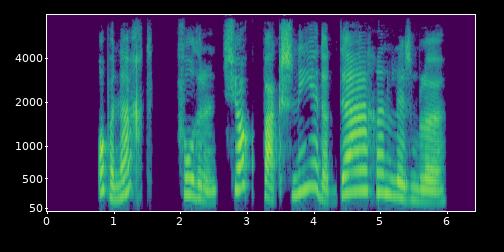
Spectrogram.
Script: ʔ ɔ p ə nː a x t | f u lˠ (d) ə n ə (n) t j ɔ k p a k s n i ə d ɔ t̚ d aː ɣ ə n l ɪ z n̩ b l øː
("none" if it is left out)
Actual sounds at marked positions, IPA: d, n

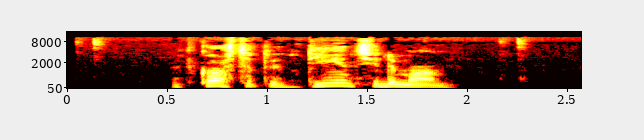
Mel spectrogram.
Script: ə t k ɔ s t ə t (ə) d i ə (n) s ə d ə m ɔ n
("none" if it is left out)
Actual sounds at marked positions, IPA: ə, n

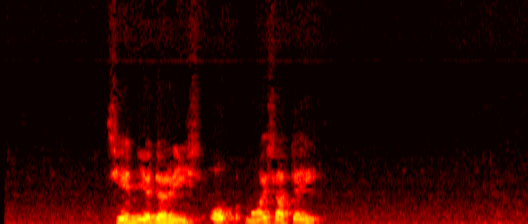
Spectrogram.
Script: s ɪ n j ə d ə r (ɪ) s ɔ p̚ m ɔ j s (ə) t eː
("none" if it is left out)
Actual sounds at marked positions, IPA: i, a

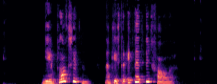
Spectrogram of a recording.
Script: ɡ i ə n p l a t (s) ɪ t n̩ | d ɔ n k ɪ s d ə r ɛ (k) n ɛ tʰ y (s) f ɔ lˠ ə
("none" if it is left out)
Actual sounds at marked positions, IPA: s, k, t

